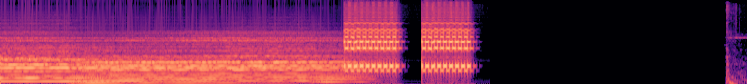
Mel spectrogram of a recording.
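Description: A telephone at a clinic rings two loud electronic bursts after a fading musical chord, then silence with a faint click at the end.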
